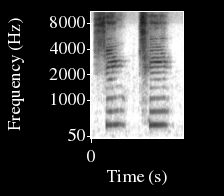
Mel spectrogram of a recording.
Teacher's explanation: Now the last tone is the rising tone.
